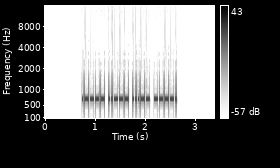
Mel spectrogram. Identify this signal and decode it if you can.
Morse code, heard as a keyed tone, about 44 wpm, 700 Hz. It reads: 1239
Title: Numbers - 4-Digit 45wpm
